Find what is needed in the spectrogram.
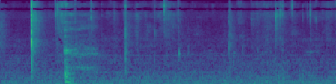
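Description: Handling of a bundle of cloth handkerchiefs fastened together with a tag. There are three sharp clicks in the first second, then a few faint ticks over quiet room tone.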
